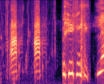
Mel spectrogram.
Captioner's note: quacking; giggles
